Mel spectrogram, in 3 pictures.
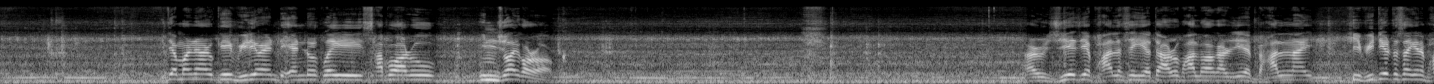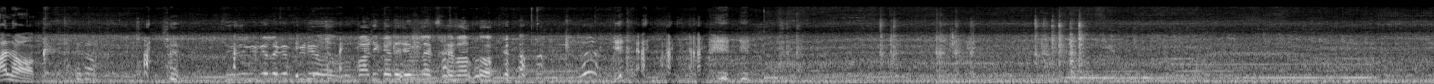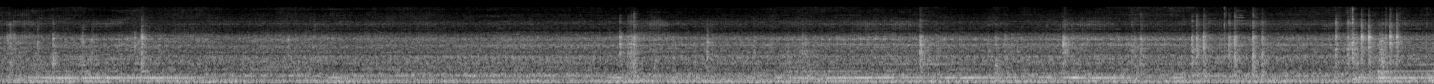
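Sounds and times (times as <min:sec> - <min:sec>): diesel engine running: 0:00.0 - 0:43.0
hydraulic whine: 0:00.0 - 0:43.0.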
